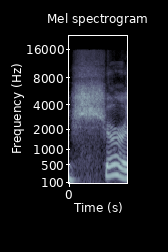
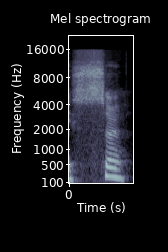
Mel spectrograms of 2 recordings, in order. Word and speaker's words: sure: was w-a-s was his and then sometimes the s sounds like an s-h like sure sure sure um sometimes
